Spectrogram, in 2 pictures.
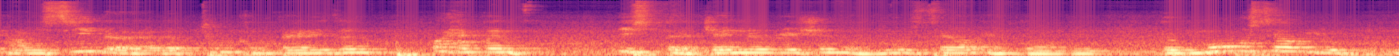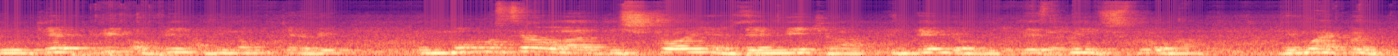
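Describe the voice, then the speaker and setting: A man's voice: expressive, normal speed. A man giving an informal lecture to a small group, constantly asking the listeners questions and filling gaps with "ah" and "uh". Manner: keeps quizzing listeners with questions, many "ah" and "uh" fillers. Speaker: presenter. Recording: echoey room, distant mic, dull sound, rumbling noise.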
